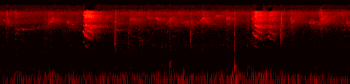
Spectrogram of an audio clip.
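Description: Faint forest ambience with a low steady rumble. A bird gives a quick falling call twice, about two seconds in and again about five seconds in.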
